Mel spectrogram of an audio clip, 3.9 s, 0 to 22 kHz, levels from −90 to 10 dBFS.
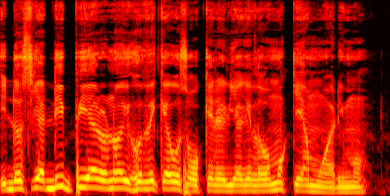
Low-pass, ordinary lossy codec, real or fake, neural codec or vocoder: none; none; real; none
